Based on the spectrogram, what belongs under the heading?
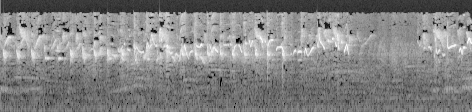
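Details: Leaf warbler from Pare Pare singing actively: a fast, jumbled stream of high thin twittering notes, rising and falling slides, continuous for about seven seconds, then a pause before a short burst resumes.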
